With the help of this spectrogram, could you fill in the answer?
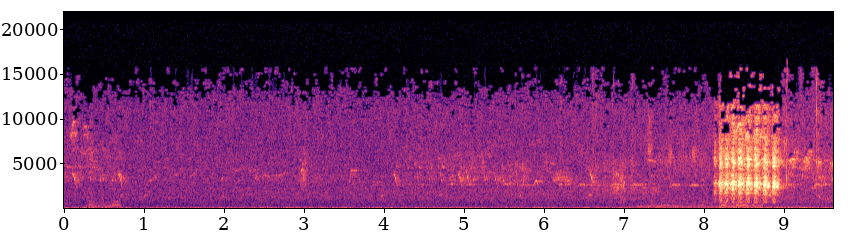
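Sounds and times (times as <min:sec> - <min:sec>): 
European pine marten: 0:00.2 - 0:00.9, 0:06.6 - 0:09.5.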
